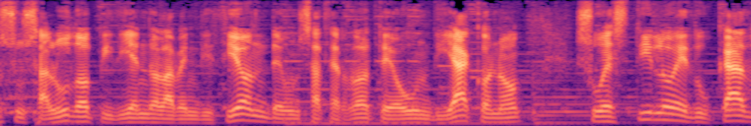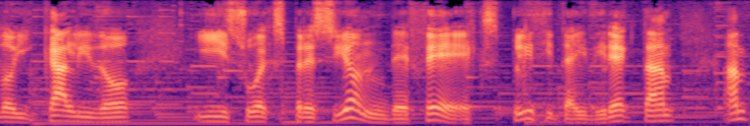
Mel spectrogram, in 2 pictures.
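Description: A man reading a scripted news report in a measured, formal manner. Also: lowish voice.

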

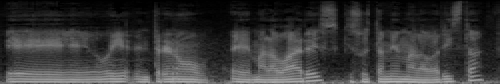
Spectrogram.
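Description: A man with a Venezuelan accent answering interview questions casually, relaxed and a little hesitant, often repeating words. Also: fairly low pitch, moderate pace, a little hiss or hum. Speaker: circus artist, interview guest.

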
